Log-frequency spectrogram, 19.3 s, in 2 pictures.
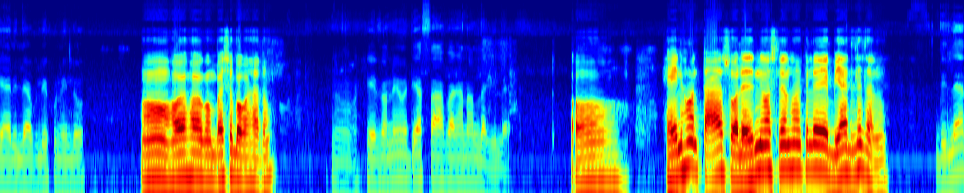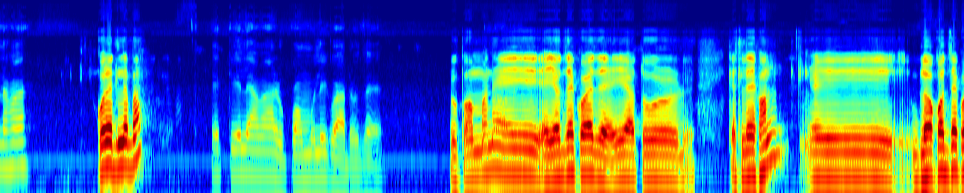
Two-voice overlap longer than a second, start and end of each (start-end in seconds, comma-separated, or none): none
